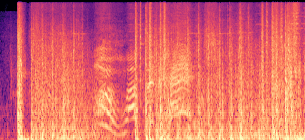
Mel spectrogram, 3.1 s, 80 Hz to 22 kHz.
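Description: M19 pistol fire in the Call of Duty Modern Warfare video game, with loud close shots in quick bursts and other game effects sweeping through between them.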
